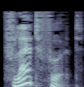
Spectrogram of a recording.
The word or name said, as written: flatfoot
